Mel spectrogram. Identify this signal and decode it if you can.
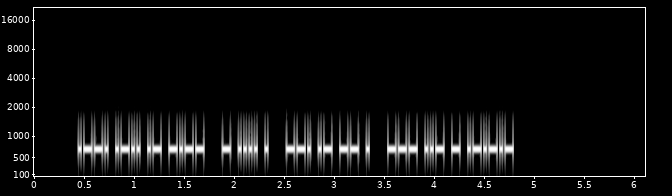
Morse code, heard as a keyed tone, about 44 wpm, 700 Hz. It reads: PLAY THE GAME OUT.
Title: Sentences from Top 500 Words 45wpm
